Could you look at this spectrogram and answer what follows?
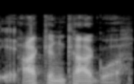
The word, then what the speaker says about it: Aconcagua: So when I said, how do you say this? Aconcagua. And he said it just. – Aconcagua. – Yep. Aconcagua.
